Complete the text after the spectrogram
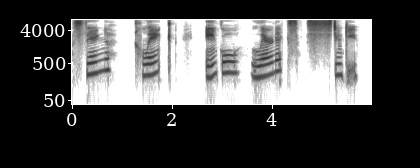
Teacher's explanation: the ang is voiced and velar.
